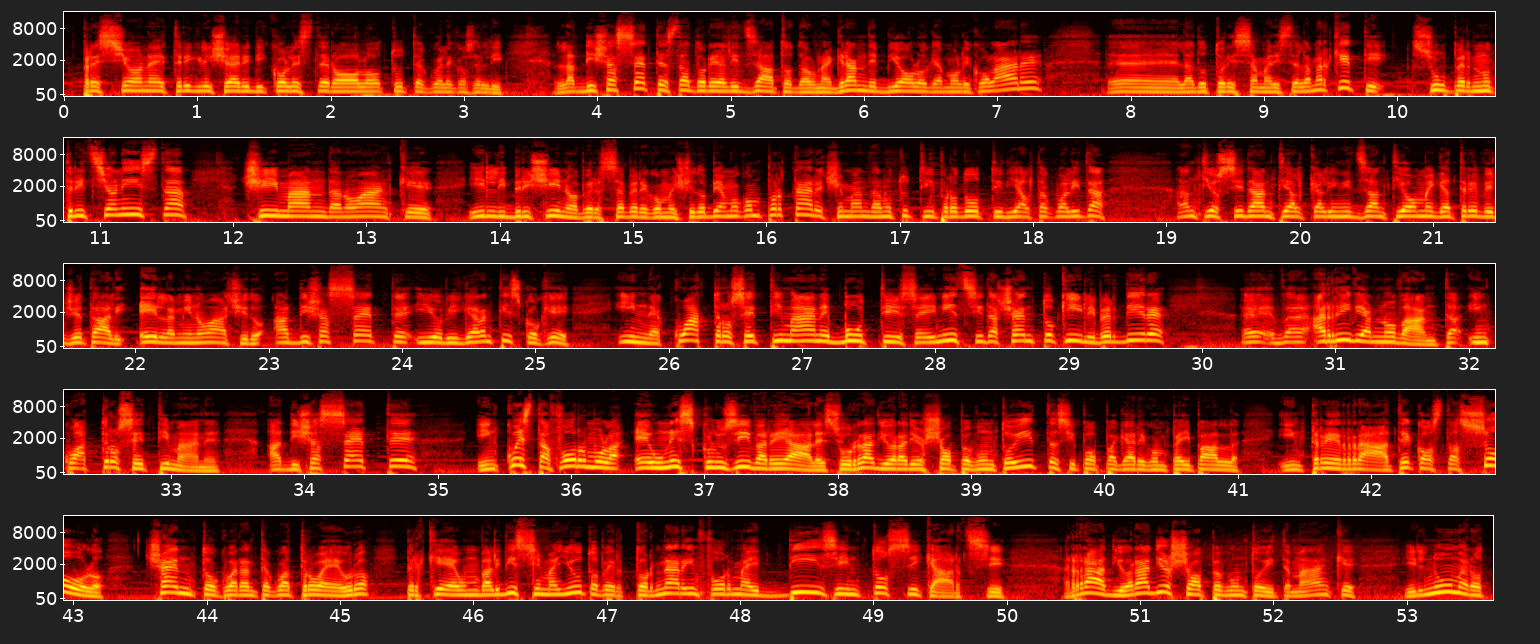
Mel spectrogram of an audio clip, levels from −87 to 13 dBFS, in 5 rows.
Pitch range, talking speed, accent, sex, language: 155-200 Hz, 125 wpm, native, male, Italian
